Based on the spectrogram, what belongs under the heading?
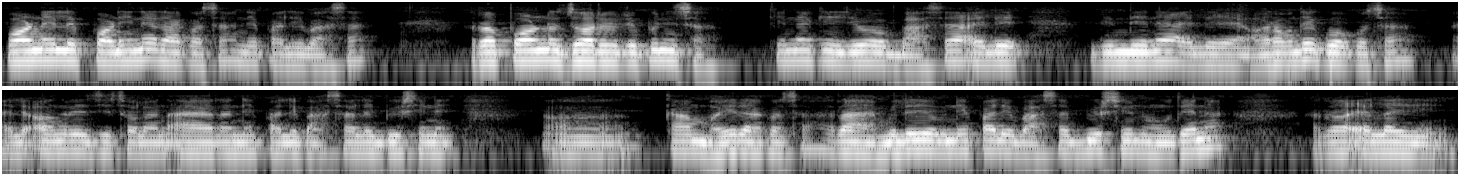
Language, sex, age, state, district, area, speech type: Nepali, male, 30-45, West Bengal, Kalimpong, rural, spontaneous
